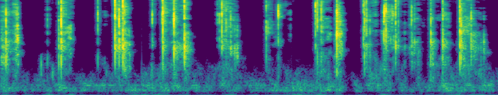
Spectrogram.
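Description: Long nails tap and scratch a slim, hollow black plastic Fire TV remote held in one hand. The result is an irregular series of crisp, bright clicks and short scratchy bursts that stop dead with no ring, all quiet and thin with almost nothing low.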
